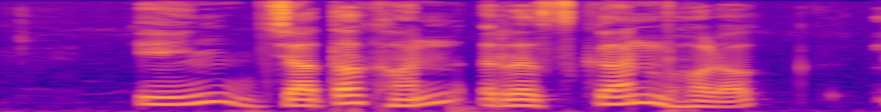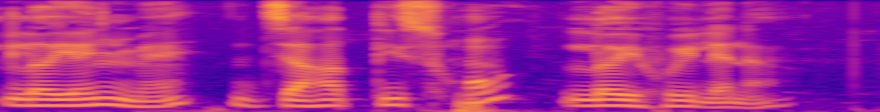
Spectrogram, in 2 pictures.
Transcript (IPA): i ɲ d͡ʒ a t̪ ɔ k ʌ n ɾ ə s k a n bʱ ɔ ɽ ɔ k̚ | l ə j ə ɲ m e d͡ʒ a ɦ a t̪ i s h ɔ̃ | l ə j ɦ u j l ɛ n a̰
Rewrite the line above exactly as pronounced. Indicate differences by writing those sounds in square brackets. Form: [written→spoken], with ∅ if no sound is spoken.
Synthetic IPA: i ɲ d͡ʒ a t̪ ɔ [k→kʰ] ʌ n ɾ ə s k a n bʱ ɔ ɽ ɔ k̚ | l ə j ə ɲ m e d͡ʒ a ɦ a t̪ i s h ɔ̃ | l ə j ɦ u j l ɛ n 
